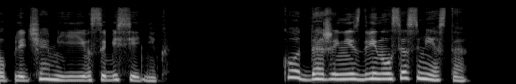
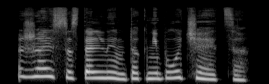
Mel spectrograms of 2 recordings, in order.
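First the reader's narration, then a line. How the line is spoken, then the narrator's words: Sighed. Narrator (Russian): вздохнула Алиса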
